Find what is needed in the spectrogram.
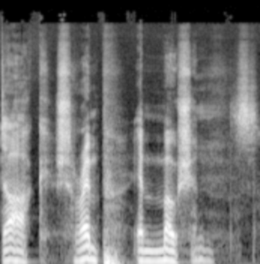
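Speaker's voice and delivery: slow, drawn-out ominous title read; dramatic doom voice. Pretend. Host announcing the fanfic title, slow and ominous. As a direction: stretch each word like a gloomy epic. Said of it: "this needs a voice".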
